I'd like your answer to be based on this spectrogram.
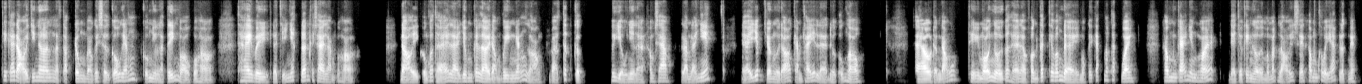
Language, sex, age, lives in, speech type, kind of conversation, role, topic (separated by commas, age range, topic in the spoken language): Vietnamese, male, 30-34, Vietnam, read, expert-assistant, expert, Vai trò của thể thao trong việc xây dựng tinh thần đồng đội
